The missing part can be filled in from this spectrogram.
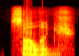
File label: "sullage", American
